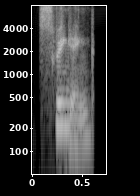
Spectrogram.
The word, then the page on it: swinging: Indian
